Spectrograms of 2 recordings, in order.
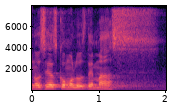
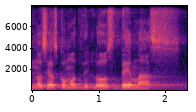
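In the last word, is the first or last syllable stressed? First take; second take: last; first. First: The last word is stressed on its final syllable. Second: The last word is stressed on its first syllable. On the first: Do not be like other people. "Tiene un acento en la A" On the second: Do not be like Demas, who loved this world. "Si le quitamos el acento de la A, va a decir"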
